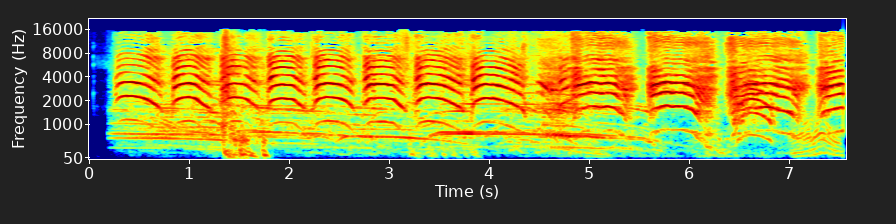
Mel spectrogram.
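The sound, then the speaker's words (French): Contestants at a microphone in a bar shout overlapping imitations of seagull cries, a dense chorus of repeated high, arching squawks that stays loud and continuous throughout. “Hein, il y a un moment, on était plus proche du coq, je trouve, que la mouette.”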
